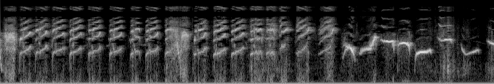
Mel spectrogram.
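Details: White-rumped shama song used for tutoring songbirds: a fast run of repeated chattering, buzzy notes, then clear whistled phrases that slide up and down.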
